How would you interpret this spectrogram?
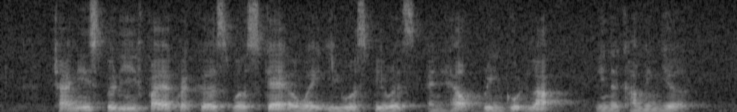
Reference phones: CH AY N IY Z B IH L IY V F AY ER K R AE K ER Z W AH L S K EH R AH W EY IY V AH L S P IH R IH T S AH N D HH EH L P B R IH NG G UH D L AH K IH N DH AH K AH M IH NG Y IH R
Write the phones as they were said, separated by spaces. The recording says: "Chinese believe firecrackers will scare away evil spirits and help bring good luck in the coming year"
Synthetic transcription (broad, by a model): CH AY N IY S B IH L IY F F AY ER K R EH K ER S W AH L S K EH AH W EY IY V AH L S P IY R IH T S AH N HH EH L P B R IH NG G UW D L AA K IH N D AH K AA M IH NG Y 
